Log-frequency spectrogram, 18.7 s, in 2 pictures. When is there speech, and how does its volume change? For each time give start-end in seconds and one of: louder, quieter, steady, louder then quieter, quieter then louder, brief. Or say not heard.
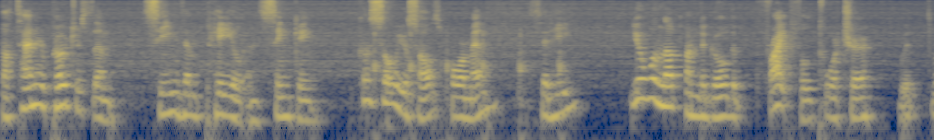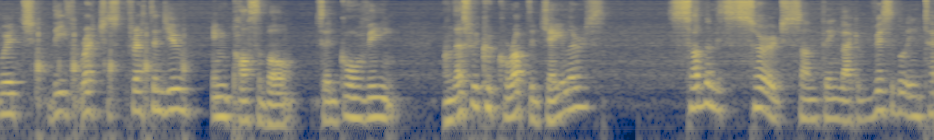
0.0-15.3 steady
16.1-18.6 brief.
